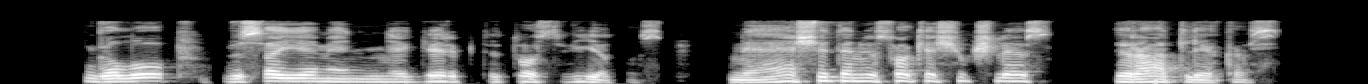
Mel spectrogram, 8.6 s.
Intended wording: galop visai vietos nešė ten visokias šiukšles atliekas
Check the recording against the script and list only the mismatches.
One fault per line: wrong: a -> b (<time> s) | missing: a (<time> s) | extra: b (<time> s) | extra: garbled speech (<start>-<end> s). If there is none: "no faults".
extra: ėmė negerbti tos (1.9 s)
extra: ir (7.1 s)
